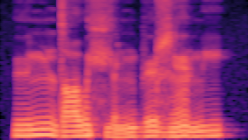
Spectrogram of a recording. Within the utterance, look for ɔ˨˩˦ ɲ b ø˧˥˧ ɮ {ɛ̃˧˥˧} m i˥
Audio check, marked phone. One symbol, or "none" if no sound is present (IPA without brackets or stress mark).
ɛ̃˧˥˧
